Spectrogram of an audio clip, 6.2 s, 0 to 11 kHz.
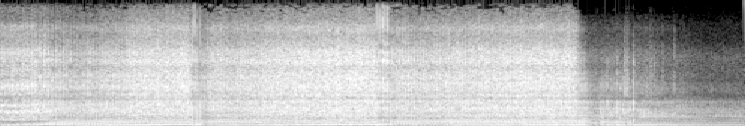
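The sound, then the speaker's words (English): A powerful Aston Martin V8 sports car engine is started and revs loudly, climbing in pitch three times in quick succession before dropping back to a deep, rumbling idle. No one speaks. “We ignite the car. That engine.”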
